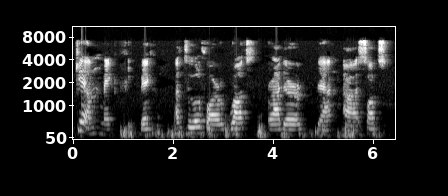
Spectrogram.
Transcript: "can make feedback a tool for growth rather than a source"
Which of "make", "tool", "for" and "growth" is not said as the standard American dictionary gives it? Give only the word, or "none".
growth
